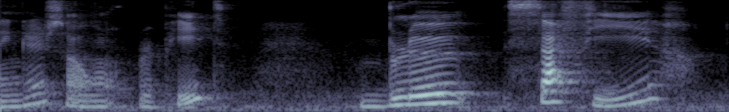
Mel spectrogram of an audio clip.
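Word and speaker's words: bleu saphir: Blue jun deep blue that's in English so I won't repeat blue safir blue safir blue aby blue abby blue zonar blue zonzar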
